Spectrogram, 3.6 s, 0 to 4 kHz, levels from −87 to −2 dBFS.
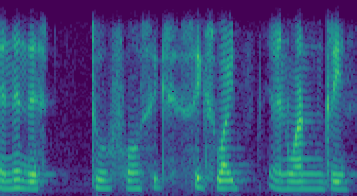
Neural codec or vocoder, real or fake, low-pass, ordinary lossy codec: none; real; 3.6 kHz; Opus, 24 kbps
